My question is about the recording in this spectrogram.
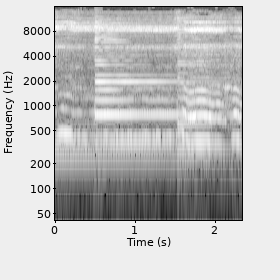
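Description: Acoustic guitar chords ringing under a held, wavering female vocal melody, with a new chord struck about half a second in and another near the end.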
